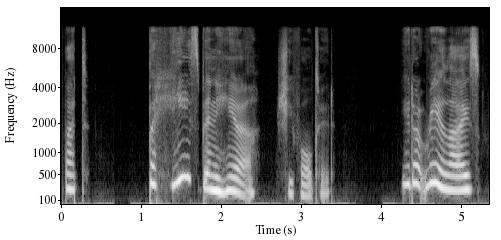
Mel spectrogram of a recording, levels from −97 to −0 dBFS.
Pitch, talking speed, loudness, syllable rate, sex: 265 Hz, 100 wpm, -15 LUFS, 4.3 syllables/s, female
